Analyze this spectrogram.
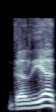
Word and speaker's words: D'Alie: Delia, did I pronounce it right? I think I botched it. Yes.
